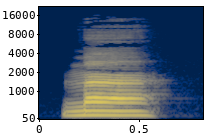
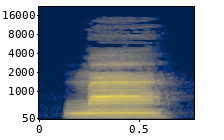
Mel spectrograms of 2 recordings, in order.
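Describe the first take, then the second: First: Ma held level on a higher pitch; higher first tone. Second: Ma held level, a bit lower; lower first tone. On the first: Teacher showing a higher variant of the first tone. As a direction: hold ma flat, pitched up high. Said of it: "algo más alto". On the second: Teacher showing a lower variant of the first tone. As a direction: hold ma flat on a lower note. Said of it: "o más bajo". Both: Shown as a demonstration.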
